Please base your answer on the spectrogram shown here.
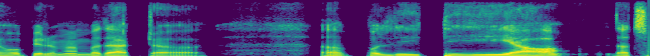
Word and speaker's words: politeia: ideal politia i hope you remember that uh politia that's how it is supposed to be pronounced so the ideal politia got translated as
